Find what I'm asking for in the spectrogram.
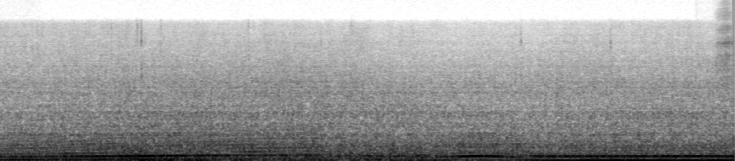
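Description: A learner's car climbs a steep hill in Newton Abbot during a mock driving test, a steady low engine drone heard from inside the cabin that shifts slightly partway through.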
